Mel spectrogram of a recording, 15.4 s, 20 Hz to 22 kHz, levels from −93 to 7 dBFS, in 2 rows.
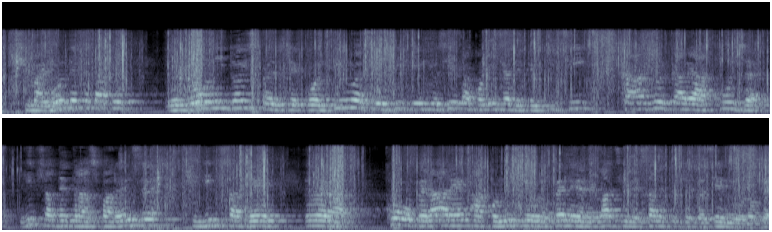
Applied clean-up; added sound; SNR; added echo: none; Crumpling, crinkling; 7 dB; reverberation time 0.6 s.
